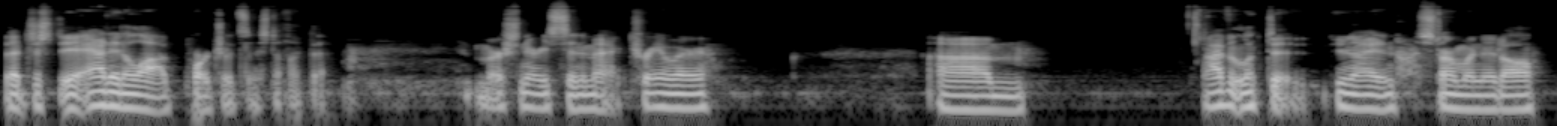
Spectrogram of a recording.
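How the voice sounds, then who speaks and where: Low-voiced man thinking aloud on stream. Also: little pitch movement, fairly bright tone, no echo. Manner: rambling, thinking aloud with frequent pauses. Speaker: livestreamer. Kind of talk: casual solo livestream chat.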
